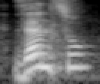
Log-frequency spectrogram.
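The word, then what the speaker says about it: xanthos: خلي بالك ان هي زانس ولكن اولها اكس.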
